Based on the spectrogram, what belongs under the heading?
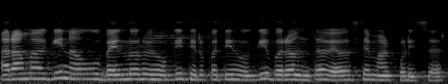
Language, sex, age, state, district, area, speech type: Kannada, female, 30-45, Karnataka, Shimoga, rural, spontaneous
